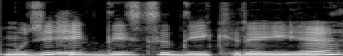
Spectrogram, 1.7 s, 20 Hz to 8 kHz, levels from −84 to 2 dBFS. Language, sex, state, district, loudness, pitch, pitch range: Hindi, female, Uttar Pradesh, Hamirpur, -11 LUFS, 230 Hz, 220-250 Hz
